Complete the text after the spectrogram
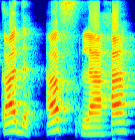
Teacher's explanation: یہ جو دال کا سکون ہے سکون تام ہو اور حمزہ متحرک صحیح صفت کے ساتھ ادا ہو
